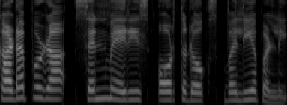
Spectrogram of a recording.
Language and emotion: Malayalam, neutral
